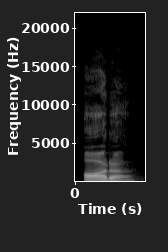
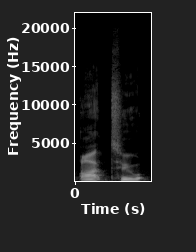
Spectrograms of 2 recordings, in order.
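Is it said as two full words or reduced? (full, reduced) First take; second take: reduced; full. First: The words blend into one reduced word. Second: Both words are said fully and separately. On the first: "they will pronounce ought to oughta" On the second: "They won't pronounce it in its full form"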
